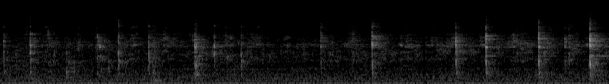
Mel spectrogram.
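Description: A crab meat stuffing mix seasoned with Old Bay and garlic salt being stirred, the utensil scraping and clicking against the bowl in a steady run of close, sharp taps with no talking.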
